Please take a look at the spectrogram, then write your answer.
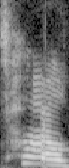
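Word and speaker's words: Tadhg: It's pronounced Tile, T-A-D-H-G. T-A-D-H-G. Yes.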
